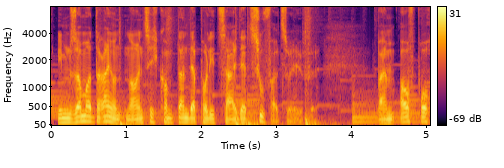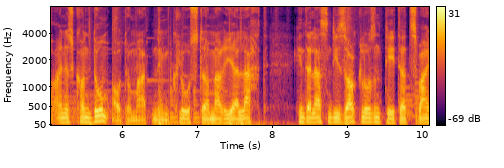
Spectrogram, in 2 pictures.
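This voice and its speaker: An actor playing a grave documentary narrator, reading mock true-crime narration in a formal, dramatic way. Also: male voice, on the low side, close to an everyday voice. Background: loud music.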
